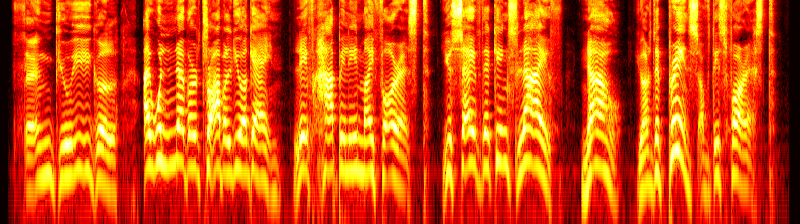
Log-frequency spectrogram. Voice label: English Character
